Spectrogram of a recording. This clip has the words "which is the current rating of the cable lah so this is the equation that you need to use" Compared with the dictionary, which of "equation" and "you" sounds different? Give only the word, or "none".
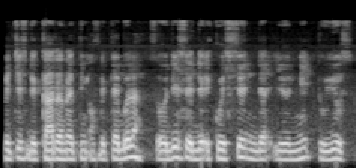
equation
